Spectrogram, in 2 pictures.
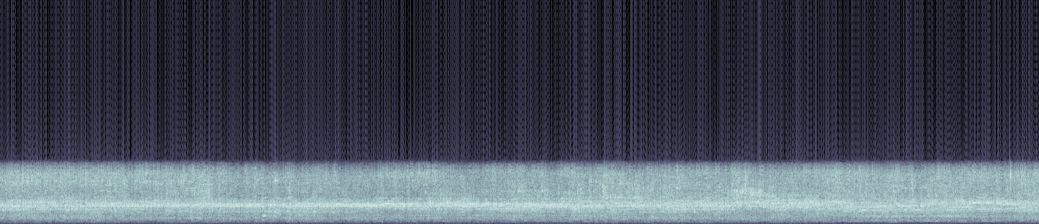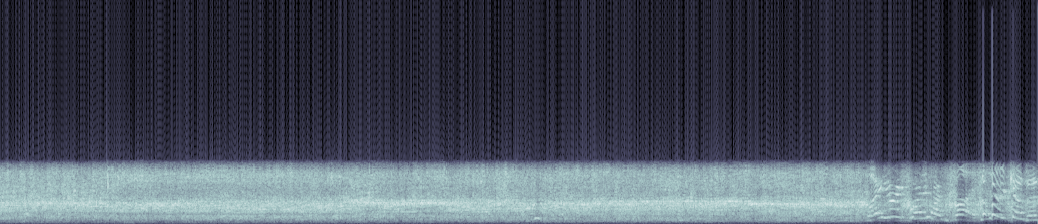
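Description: Water running steadily from a bathtub faucet as hair is rinsed under it.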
